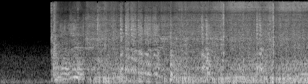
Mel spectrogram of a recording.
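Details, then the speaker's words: 1966 Mustang V8 first run, with a fuel problem and needing a carburetor: it catches and runs rough, with sharp, irregular pops over an uneven idle from a tiny hole in the exhaust manifold. Exhaust manifold leak. "And that popping noise? It's the exhaust manifold. It has a hole in it. It's got a tiny little hole in it."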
